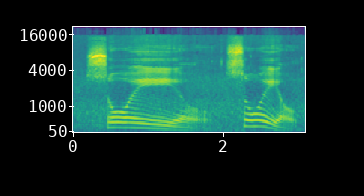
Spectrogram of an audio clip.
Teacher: You have the oi sound followed by the dark L. Soil. There's an extra sound there. · It's not soil, it's soil. Your mouth has to open a little bit to make the dark L, and there's an extra sound.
